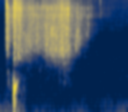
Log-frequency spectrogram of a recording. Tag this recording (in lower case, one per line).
splash
liquid
water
